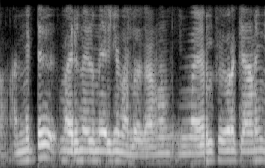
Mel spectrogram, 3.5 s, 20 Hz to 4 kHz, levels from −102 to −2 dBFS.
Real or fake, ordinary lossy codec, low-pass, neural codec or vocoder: fake; none; 3.6 kHz; codec, 44.1 kHz, 3.4 kbps, Pupu-Codec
